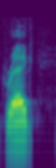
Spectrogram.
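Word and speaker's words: Greig: It's G-R-E-I-G-G, I think, but I think it's pronounced Gregg.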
